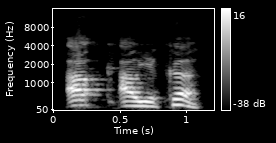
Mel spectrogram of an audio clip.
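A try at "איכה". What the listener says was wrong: Ayaka. Na'al. Ayaka. Yeah, Ayaka, yeah. It's like Ayaka. There's no la. Ayaka.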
